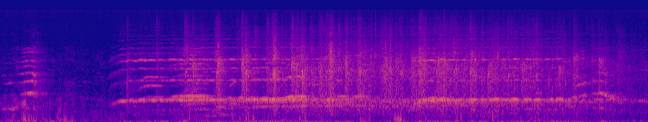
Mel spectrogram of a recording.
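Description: Faint scattered hand clapping from a congregation, with a long steady high tone held underneath from about a second and a half in until just before the end.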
